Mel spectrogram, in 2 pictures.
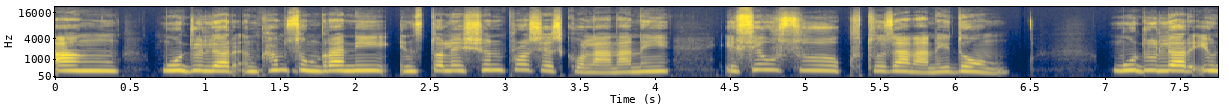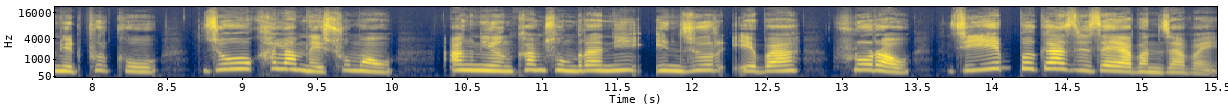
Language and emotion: Bodo, fearful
